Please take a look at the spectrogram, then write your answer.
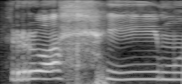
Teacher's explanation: یہاں پہ را ہیوی ہے، اور ہا کو گلے کے درمیان سے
